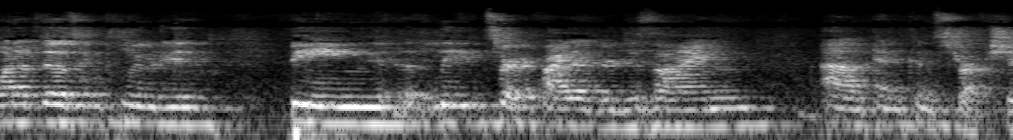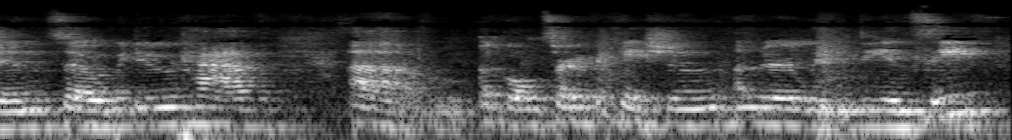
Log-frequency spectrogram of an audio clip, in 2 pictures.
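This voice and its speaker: Over noticeable background noise and audible room echo, a woman speaks in a very deep, low voice with monotone, flat intonation. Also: fairly slow pace. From Cuban heritage. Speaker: sustainability director at sports venue. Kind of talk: conference panel talk. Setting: stage with audience. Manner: loud.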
